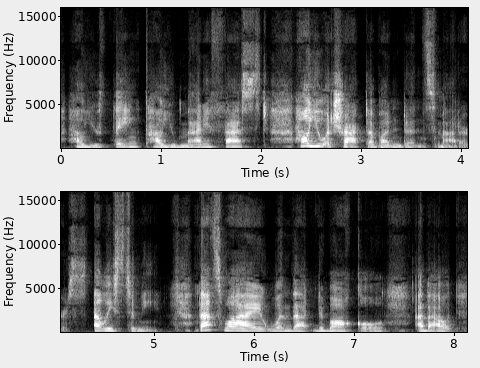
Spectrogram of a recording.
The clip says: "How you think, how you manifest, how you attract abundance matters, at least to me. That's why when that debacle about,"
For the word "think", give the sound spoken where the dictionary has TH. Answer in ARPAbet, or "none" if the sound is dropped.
TH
